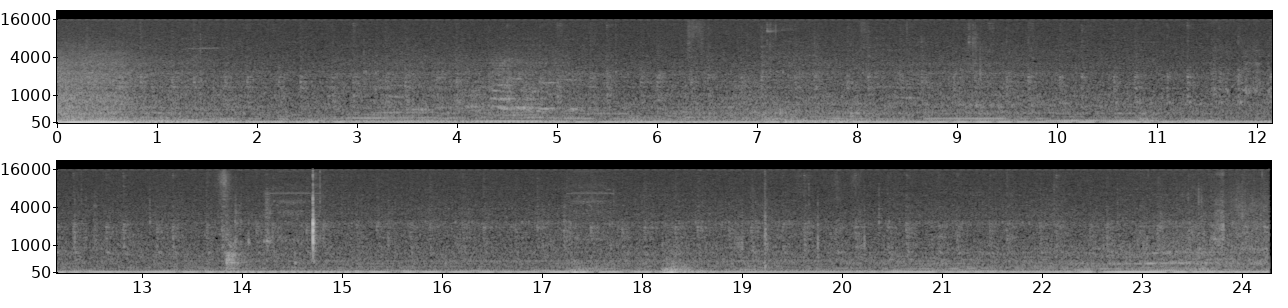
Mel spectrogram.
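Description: A ball rolls and bumps softly across a hard floor.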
